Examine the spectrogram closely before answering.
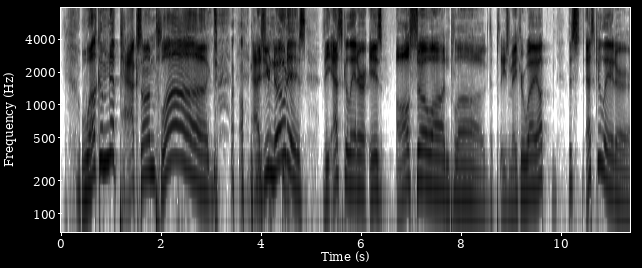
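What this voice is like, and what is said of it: Movie-phone announcer voice impression. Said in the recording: “movie phone voice? ... that impression”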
